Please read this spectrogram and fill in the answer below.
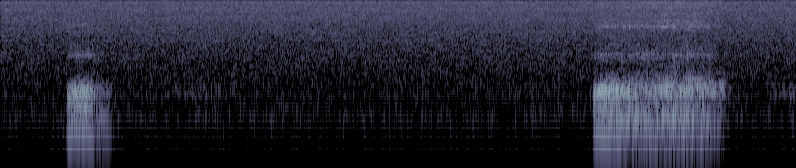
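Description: Two low, rough, growl-like snorts separated by quiet breathing, fitting a dog's sleep snoring.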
